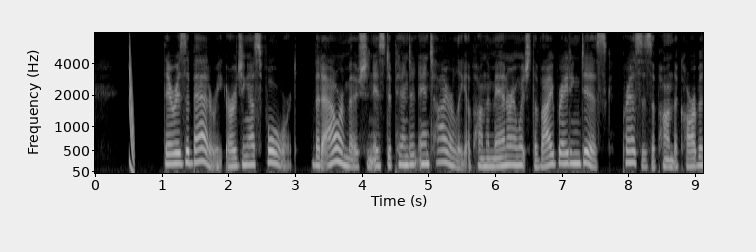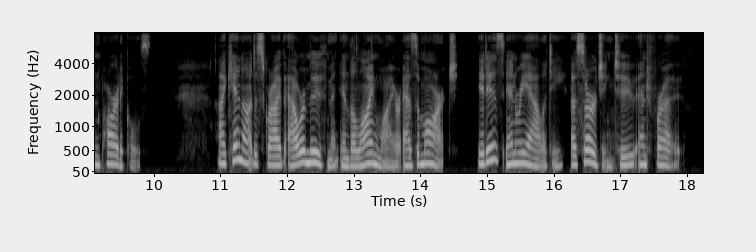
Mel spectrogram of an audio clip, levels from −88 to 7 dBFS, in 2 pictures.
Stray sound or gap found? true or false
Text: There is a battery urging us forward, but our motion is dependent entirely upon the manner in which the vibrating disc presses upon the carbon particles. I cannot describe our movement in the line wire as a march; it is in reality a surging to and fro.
true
